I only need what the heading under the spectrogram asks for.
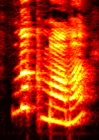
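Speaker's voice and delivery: high, loud excited shout. A narrator's reading. Little sister calling Mama to look at Gandy, loud high shout. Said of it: "Daisy shouted".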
